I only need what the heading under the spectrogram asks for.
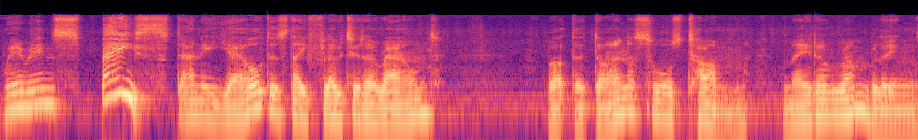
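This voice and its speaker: A man reading a children's bedtime story aloud in rhyme, with an expressive, theatrical delivery. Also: lowish voice, slight background noise.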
